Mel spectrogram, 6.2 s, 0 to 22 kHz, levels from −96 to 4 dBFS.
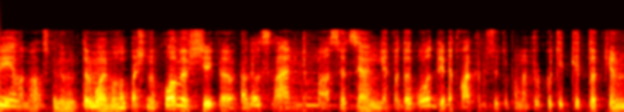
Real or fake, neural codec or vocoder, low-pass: fake; codec, 44.1 kHz, 1.7 kbps, Pupu-Codec; 7.2 kHz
